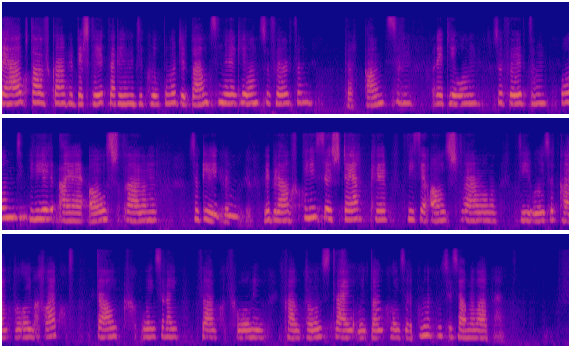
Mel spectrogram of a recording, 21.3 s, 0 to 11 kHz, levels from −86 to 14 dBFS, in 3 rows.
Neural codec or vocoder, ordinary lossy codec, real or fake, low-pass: codec, 16 kHz, 0.5 kbps, FreqCodec, smaller model; none; fake; 7.2 kHz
